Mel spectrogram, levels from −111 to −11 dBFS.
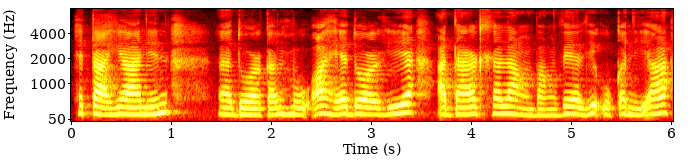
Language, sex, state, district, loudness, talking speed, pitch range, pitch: Mizo, male, Mizoram, Aizawl, -19 LUFS, 180 wpm, 180-200 Hz, 190 Hz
